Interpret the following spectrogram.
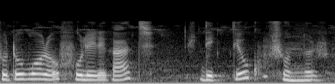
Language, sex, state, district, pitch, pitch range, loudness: Bengali, female, West Bengal, Alipurduar, 225 Hz, 200-250 Hz, -15 LUFS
